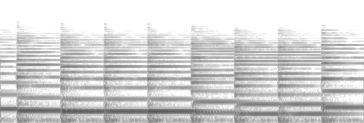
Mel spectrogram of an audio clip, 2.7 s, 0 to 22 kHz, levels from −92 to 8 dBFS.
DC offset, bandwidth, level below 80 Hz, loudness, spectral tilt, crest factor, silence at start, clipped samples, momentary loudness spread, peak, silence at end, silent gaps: under 0.1%; 9.4 kHz; -60 dBFS; -35 LUFS; -4.5 dB/octave; 12 dB; 0 s; under 0.1%; 7 LU; -22 dBFS; 0 s; none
